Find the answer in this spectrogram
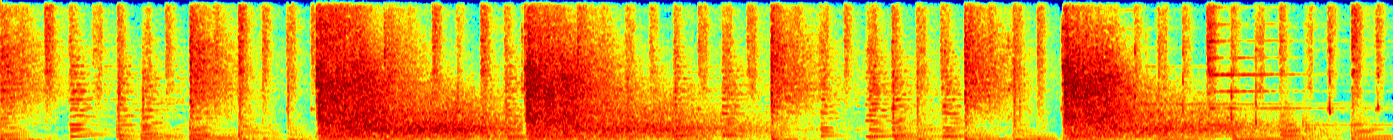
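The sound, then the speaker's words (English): Gunfire at a busy shooting gallery during target practice: a few sharp, loud shots, each followed by a ringing decay, spaced unevenly across the stretch. “He walks into a busy shooting gallery where people take target practice at a moving black and white projection of gangsters. Keep the grip tight. There you go. Fire when you're ready.”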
